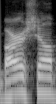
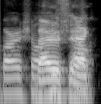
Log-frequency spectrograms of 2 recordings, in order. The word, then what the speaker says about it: Baruchel: How do you pronounce his last name? Baruchel. Baruchel.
